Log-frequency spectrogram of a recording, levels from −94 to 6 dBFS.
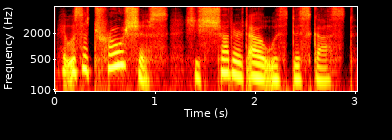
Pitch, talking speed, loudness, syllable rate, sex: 225 Hz, 160 wpm, -16 LUFS, 4.7 syllables/s, female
